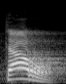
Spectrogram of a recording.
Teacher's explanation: Kalau tarmihim tarkik jadinya, itu keliru. Mestinya tar, bibirnya maju tuh, itu namanya tafkhim. Jadi kalau sebelumnya a, sebelumnya u, tafkhim, tebal, bibirnya maju.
